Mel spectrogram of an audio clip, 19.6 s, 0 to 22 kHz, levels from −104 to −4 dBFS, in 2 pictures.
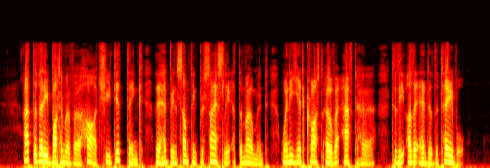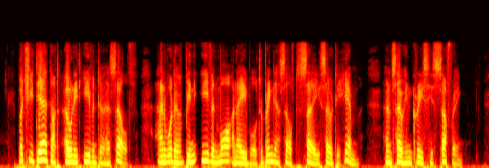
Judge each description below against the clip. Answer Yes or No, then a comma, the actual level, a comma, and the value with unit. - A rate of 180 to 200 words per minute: Yes, average, 185 wpm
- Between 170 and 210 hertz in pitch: No, medium, 140 Hz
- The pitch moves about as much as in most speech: Yes, average, 4.2 semitones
